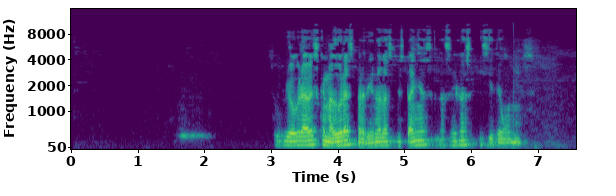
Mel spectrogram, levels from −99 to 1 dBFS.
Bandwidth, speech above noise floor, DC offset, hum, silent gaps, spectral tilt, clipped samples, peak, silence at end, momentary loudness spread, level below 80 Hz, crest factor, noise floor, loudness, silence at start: 9.4 kHz; 66 dB; under 0.1%; none; none; -6 dB/octave; under 0.1%; -4 dBFS; 0.7 s; 14 LU; -52 dBFS; 20 dB; -88 dBFS; -22 LUFS; 1.65 s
